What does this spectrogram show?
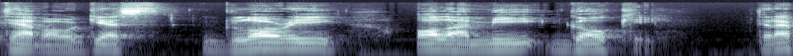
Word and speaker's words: Olamigoke: Today we're delighted to have our guest Glory Olamigoke. Did I pronounce it right? Olamigoke.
